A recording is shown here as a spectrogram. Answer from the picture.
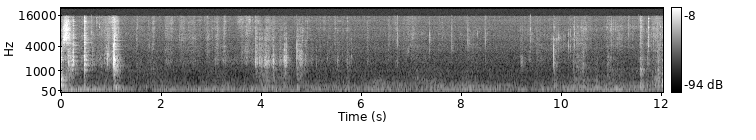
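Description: Quiet handling sounds of a heat-sealing fuse tool being drawn along a ruler over a plastic sleeve: a couple of light clicks about a second in and a soft scrape around four seconds in.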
